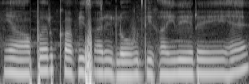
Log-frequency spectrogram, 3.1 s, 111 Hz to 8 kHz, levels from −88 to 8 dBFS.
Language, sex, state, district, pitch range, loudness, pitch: Hindi, female, Uttar Pradesh, Saharanpur, 185-205 Hz, -18 LUFS, 190 Hz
